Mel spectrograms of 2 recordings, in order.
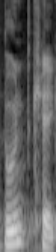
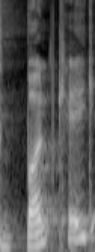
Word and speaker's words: bundt cake: saying that in also I love how we pronounced it boot cake apparently it's bundt cake and it did sound like T said Tom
